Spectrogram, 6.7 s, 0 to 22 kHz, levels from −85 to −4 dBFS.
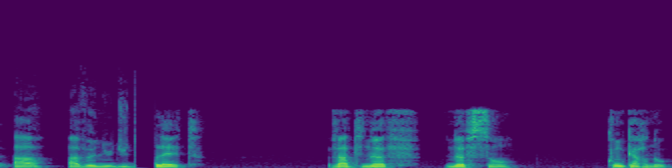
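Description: At 1.35 s the speech drops out for about 200 ms, then returns with a different character that lasts to the end of the clip. From that point nothing is present above 7.6 kHz, so the sound turns duller and boxier. The level shifts by roughly 5 dB, and a faint new background noise sits far beneath the speech. The likely cause is an input switched to a poorer device partway through recording.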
